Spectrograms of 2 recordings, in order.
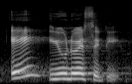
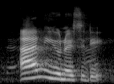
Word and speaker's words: university: That is a university. There we have to check the pronunciation of that word, university.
